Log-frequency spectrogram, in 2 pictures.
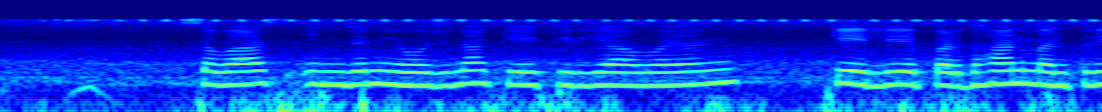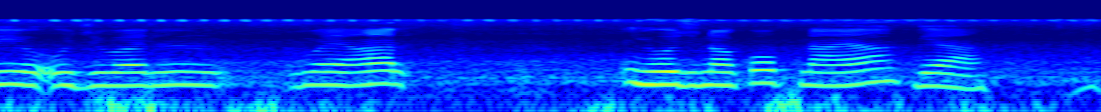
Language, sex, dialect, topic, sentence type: Hindi, female, Hindustani Malvi Khadi Boli, agriculture, statement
